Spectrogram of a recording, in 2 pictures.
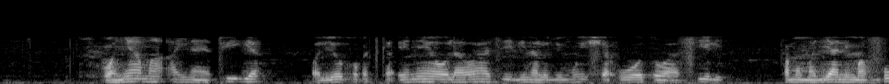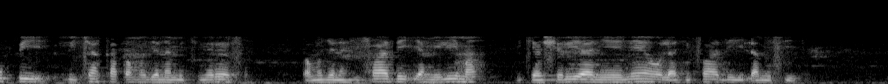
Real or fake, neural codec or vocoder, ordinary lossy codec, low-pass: real; none; AAC, 16 kbps; 3.6 kHz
